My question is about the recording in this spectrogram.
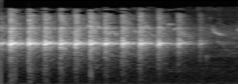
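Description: A rapid, even series of sharp clicks, about five a second, each with the same high ringing tone, stopping near the end: a ticking sound effect.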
